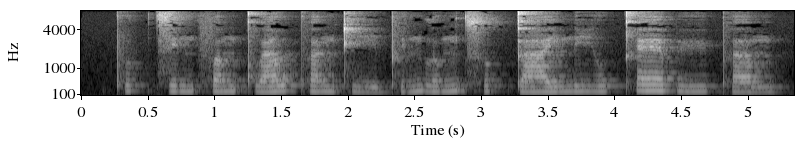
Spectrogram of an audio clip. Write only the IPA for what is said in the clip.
pʰ ʊ˨˥ k̚ t͡s ɪ˨ ŋ f ɐ˨ m kʷʰ aː˨˥ w pʰ ɐ˧ ŋ kʰ iː˨˩ pʰ ɪ˨˥ ŋ l ʊ˨˥ ŋ t͡sʰ ʊ˨ k̚ t̪ aː˨˧ j n̪ iː˧ w kʰ ɛː˥ p yː˧ pʰ ɐ˧ m

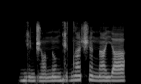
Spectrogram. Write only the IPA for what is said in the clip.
ɡ ĩ˨ d͡ʒ ɔ̃˨ n ũ˧ ɡ i˧ d ã˦ ʃ ɛ̃˦˨ n ã˧ j a˧

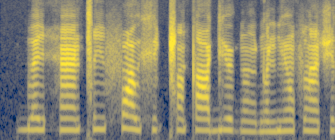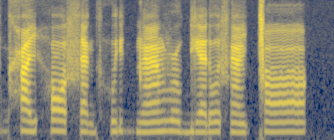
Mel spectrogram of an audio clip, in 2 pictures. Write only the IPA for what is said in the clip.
b ɛ i̯ h æ̃ ǀ i f ɑ u̯ xʲ ʌ ǁ ə̃ tˤ ʌ u̯ ɡʲ ə˞ ɡ ɑ̃ ɡ dˤ ə̃ ɡʲ ɔ̃ f l ɑ̃ ʃ ə ɡ ħ æ i̯ h ɔ s æ ɡ h u ɾʲ ɛ ɡ d æ̃ v ə˞ u̯ ɡʲ æ ɾ ʊ s æ̃ i̯ ǀ ɑ̃

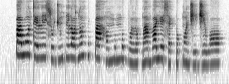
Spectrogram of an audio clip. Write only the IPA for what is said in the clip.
k͡p a˦ w ɔ̃˦ t e˧ l i˧ s u˨ d͡ʒ ũ˧ k͡p i˧ l ɔ˧ d ɔ̃˦ k͡p u˧ k͡p a˦ h ɔ̃˧ m u˧ m o˧ b o˨ l o˨ ɡ͡b ã˧ b a˦ j e˦˨ s ɛ˨ k͡p o˨˦ k͡p ɔ̃˧ d͡ʒ i˨ d͡ʒ e˨ w ɔ˧

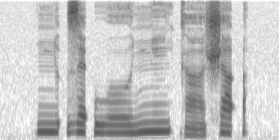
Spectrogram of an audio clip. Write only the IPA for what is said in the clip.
ɲ ʊ˦ ʔ z ɛ˦ ʔ w o˦ ʊ̯ ɲ ĩ˦ k ã˨ ʃ ä˦ ʔ

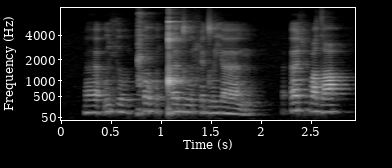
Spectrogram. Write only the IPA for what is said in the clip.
ɦ ɜ ʔ u ç u ɦ u ǁ o ʔ o ǃ ə d u ɬ ʏ d u j ɜ ŋ | ʔ ɜ ɬ b u dˤ ə

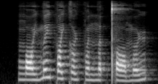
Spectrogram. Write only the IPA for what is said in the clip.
ŋ ɔː˨ j m e˥ j p ɐ˥ j k ɵ˧ ɥ p ɵ˨ n n̪ ɐ˨ t̚ pʰ ɔː˨˩ m ɵ˨˥ ɥ

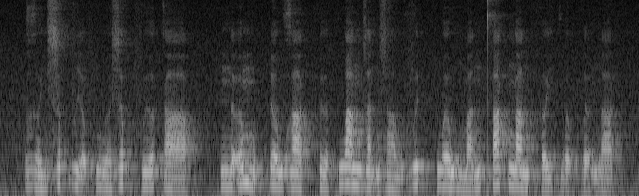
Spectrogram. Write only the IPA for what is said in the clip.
ɣ ə̤˨˩ j z ə˦˥ p̚ v ḭ˧˨ ə̯ f ṳ˨˩ ə̯ z ə˦˥ p̚ f ɨ˨˦ ə̯ k aː˨˩ p̚ | n ə̰ː˧˥ m ə˨˩ p̚ ɗ ə˧ w ɣ a˨˩ k̚ h ɨ˧˩ ə̯ k w a˧ ŋ z a̰˧˨ n z a̤˨˩ w v ɨ˦˥ t̚ h w ə˧ w m a˨˦ n t̪ʰ a˦˥ k̚ ŋ a˧ n h ə˨˦ j k w ə˨˩ p̚ l ə̰ː˧˨ n a˦˥ k̚

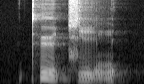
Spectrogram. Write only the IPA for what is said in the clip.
t̪ʰ y˥˨ t͡ɕ ḭ˨˩ n

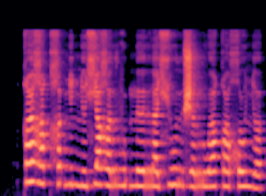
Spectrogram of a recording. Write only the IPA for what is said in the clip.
q ɛ ʁ ɛ q χ ɘ ʔ ɲ ɛ ɲ ɘ ç a ʁ ʌ r v u ʔ n ɘ r a ç u r ʒ ʌ r w ʌ q u χ u ɲ ʌ

